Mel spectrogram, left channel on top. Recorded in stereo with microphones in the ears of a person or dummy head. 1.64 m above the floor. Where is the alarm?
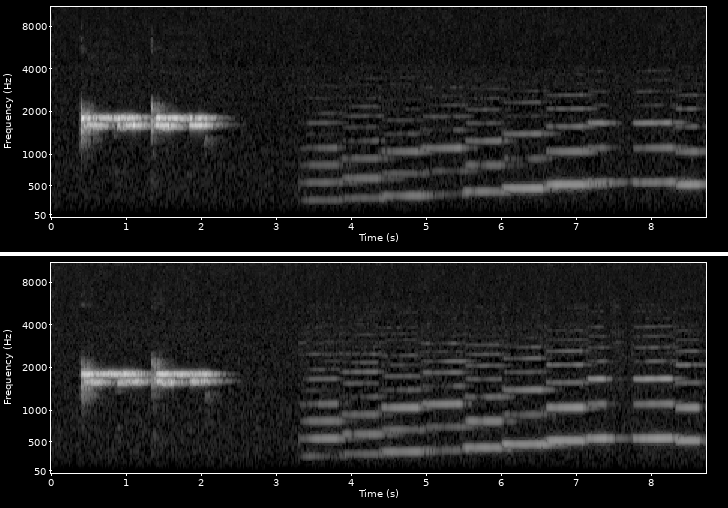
60° left (ahead or behind), 3.5 m.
